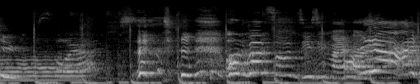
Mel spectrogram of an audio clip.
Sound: laughs

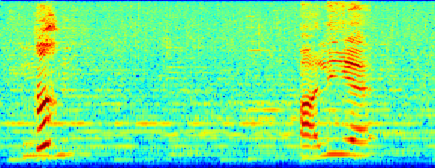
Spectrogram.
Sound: weeping

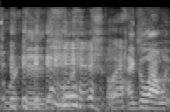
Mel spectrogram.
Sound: all laugh

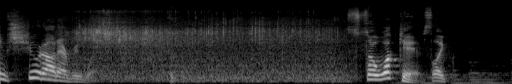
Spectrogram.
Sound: bzzzzzztttttttt

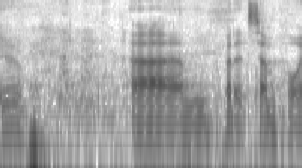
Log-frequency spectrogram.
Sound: audience chuckles

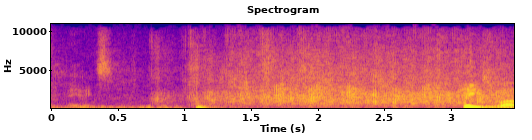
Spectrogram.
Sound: applause

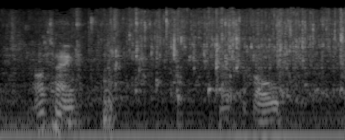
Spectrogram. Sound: water gently splashing

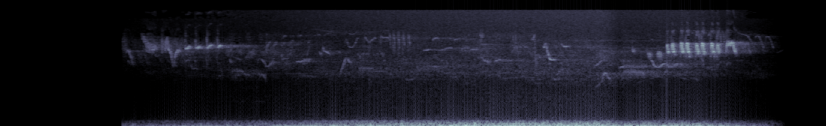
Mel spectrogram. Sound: birds chirping

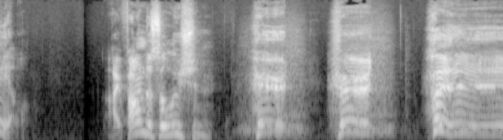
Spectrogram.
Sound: grunting

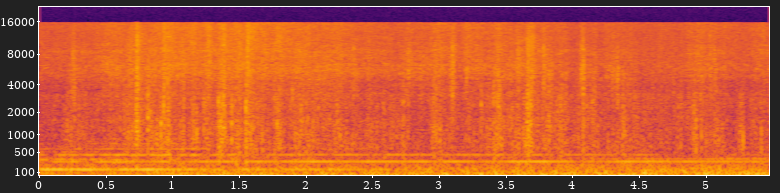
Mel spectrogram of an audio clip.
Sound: wind flaps tent noisily

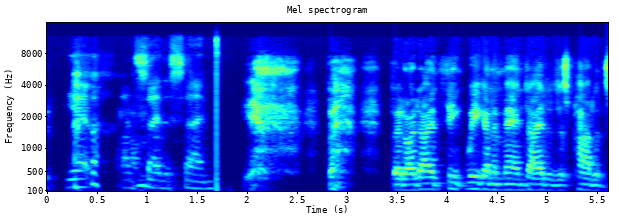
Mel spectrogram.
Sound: chuckle

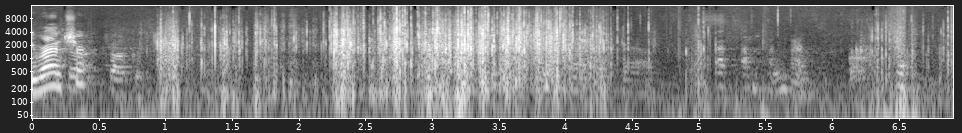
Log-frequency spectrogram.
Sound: bag rustling, audience laughing

